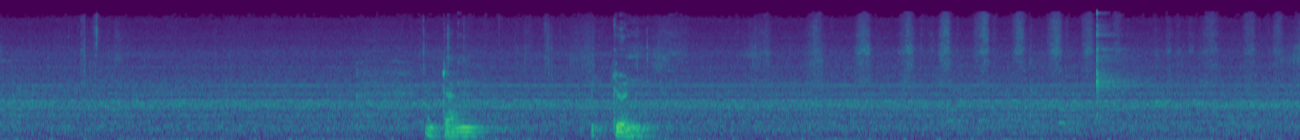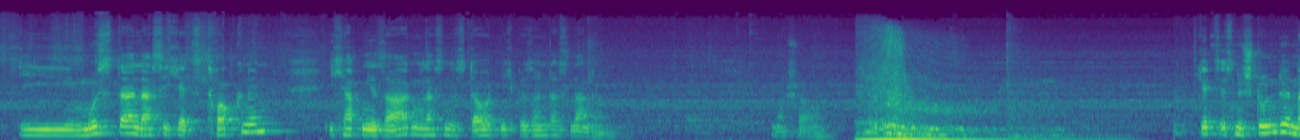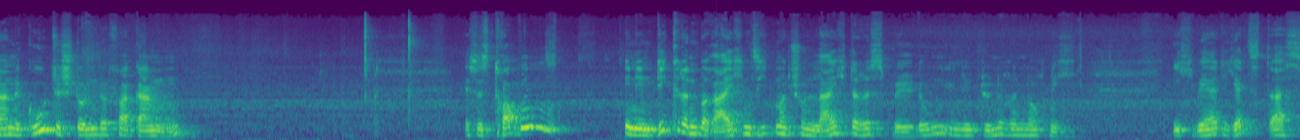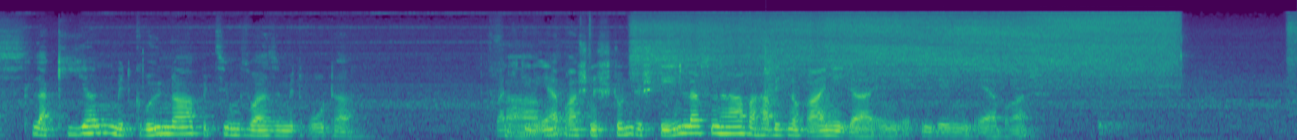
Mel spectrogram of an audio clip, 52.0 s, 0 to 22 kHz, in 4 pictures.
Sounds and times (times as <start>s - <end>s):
Speech: 4.2s - 5.0s, 5.9s - 6.7s, 13.2s - 19.3s, 20.7s - 21.4s, 24.9s - 28.0s, 30.6s - 36.8s, 37.7s - 42.7s, 43.9s - 49.4s.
